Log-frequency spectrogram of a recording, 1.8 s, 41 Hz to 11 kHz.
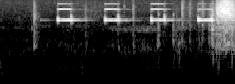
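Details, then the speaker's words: Infinity Shield 2025 garage door safety sensor, receiver side with beeper switch on during wiring polarity test: short high-pitched double beeps about three a second, receiver powered and working normally. "Now when I'm connecting the receiver side, I like to turn the switch on so that I could hear the beeper. And then test the polarity."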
